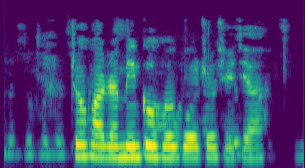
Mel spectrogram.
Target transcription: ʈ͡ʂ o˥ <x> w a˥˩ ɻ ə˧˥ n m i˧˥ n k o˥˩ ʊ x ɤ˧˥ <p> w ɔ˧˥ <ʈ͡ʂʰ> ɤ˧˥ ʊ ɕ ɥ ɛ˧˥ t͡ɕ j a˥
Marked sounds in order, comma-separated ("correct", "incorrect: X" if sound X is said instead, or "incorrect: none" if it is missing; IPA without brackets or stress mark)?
correct, incorrect: k, incorrect: ʈ͡ʂ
